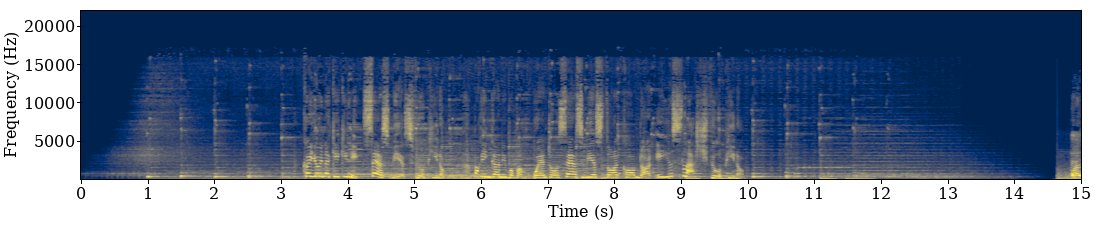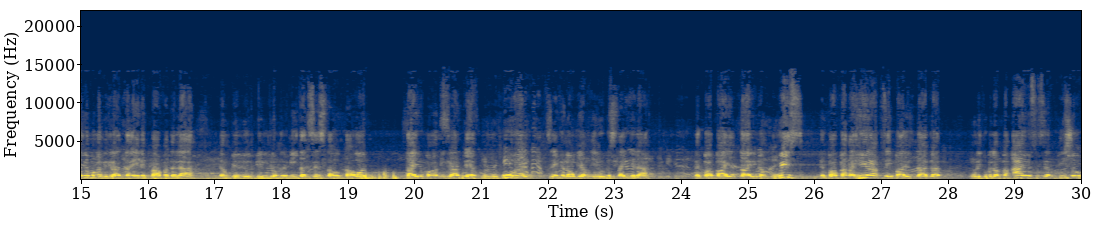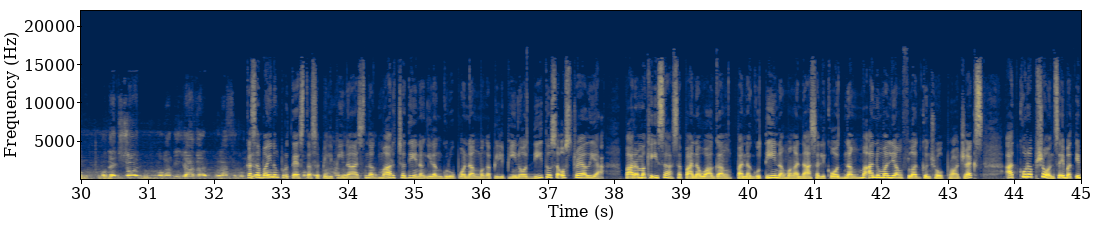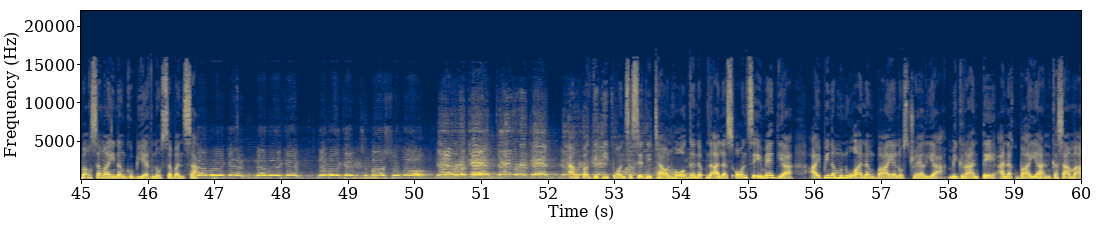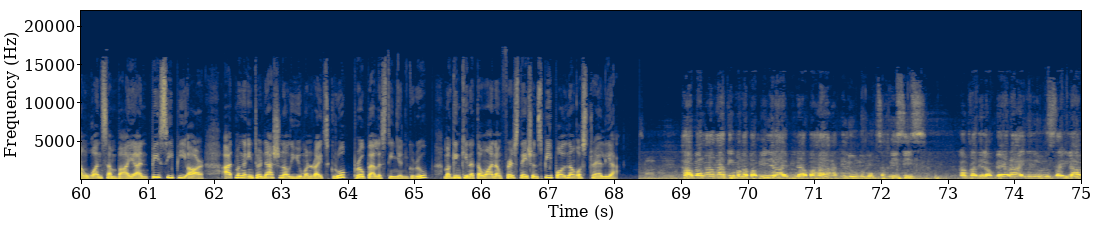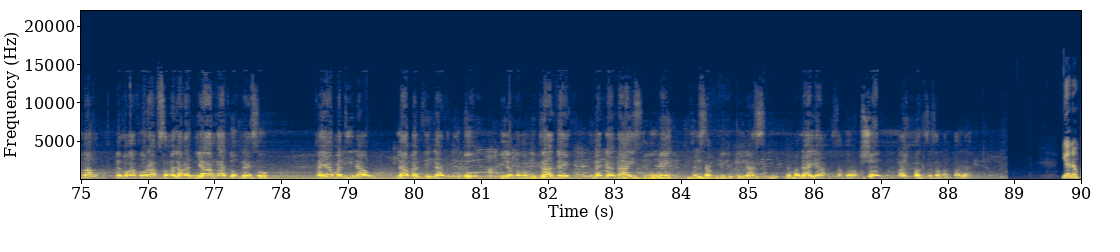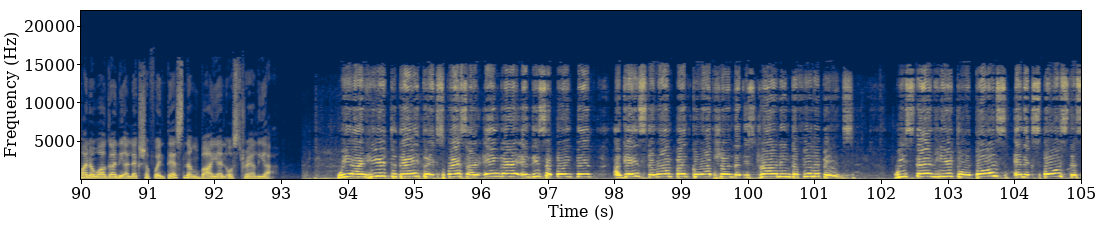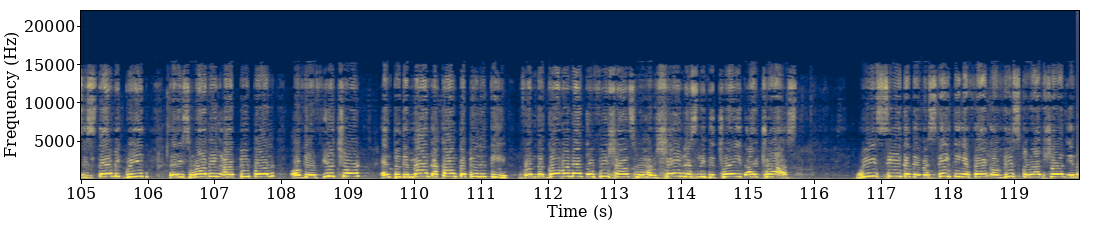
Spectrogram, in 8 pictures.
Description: Key Points Chanting “Never Again,” the demonstrators highlighted both historical lessons from Martial Law and contemporary issues of alleged misuse of public funds.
